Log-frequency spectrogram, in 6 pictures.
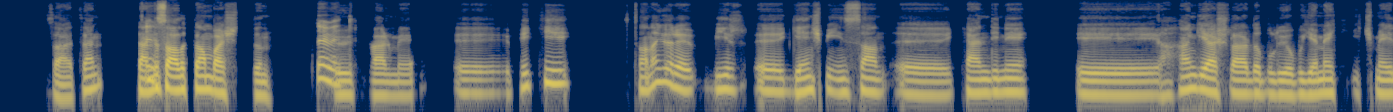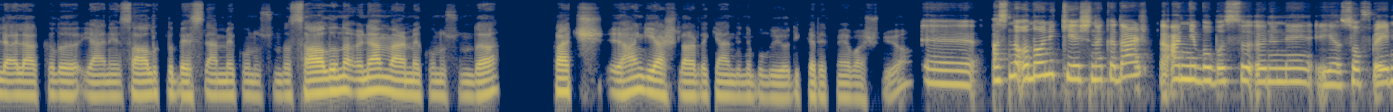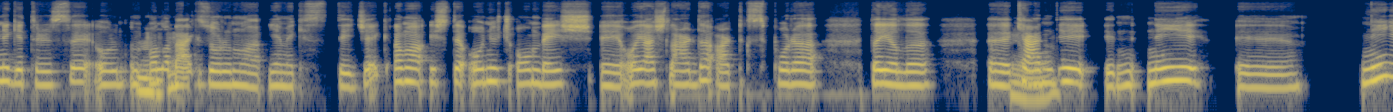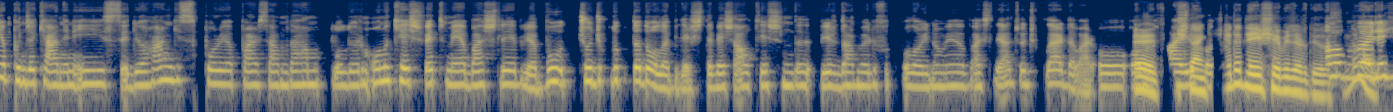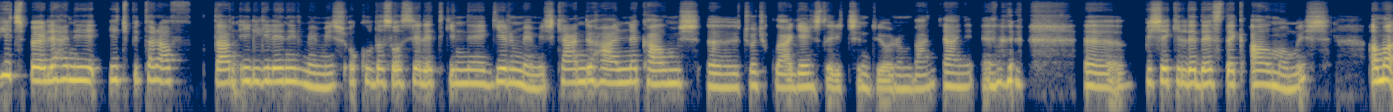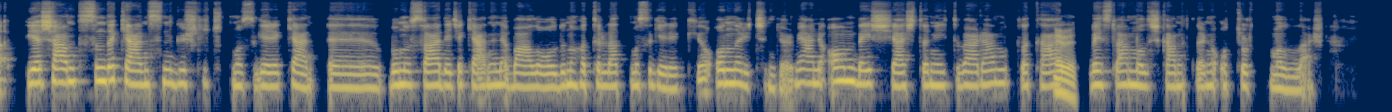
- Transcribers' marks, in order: tapping; other background noise; chuckle
- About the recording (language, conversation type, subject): Turkish, podcast, Gençlere vermek istediğiniz en önemli öğüt nedir?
